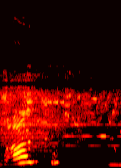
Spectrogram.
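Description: A short vocal call that rises in pitch for about half a second, followed by a brief lower note about a second in.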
